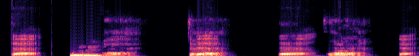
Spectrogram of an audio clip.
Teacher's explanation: huruf ta dengan dal. Okey. Makhraj dia sama. Makhraj dia dekat mana? Iaitu hujung lidah.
